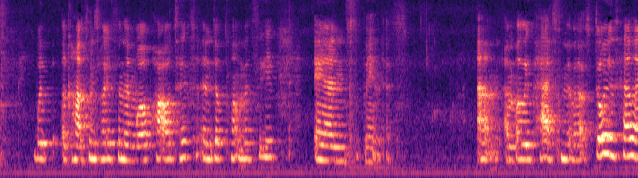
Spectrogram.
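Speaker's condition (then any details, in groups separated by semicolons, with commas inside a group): Cerebral palsy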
